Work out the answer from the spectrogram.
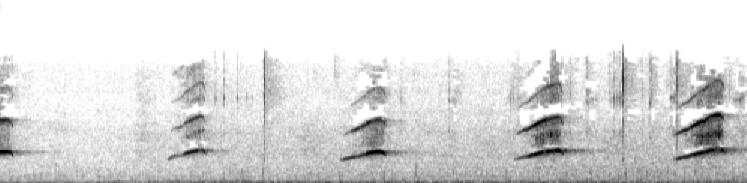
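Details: Young crested goshawk chick being hand-fed in Cambodia, calling with sharp upslurred whistled squeals, each rising quickly with bright overtones, repeated about once a second over a steady low rumble of background noise.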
